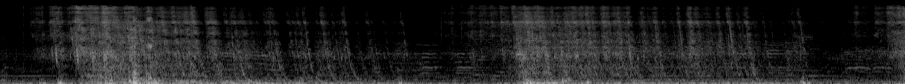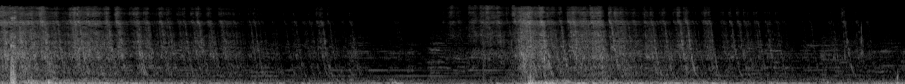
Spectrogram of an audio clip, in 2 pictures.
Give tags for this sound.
cool; space

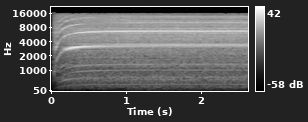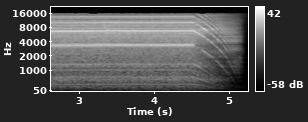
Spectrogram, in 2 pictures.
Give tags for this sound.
Kitchen; Mixer; Motor

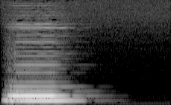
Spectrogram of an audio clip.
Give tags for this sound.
ambiance; terrifying

